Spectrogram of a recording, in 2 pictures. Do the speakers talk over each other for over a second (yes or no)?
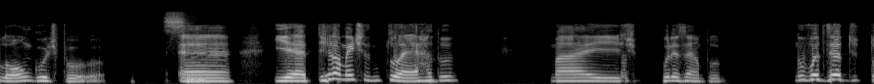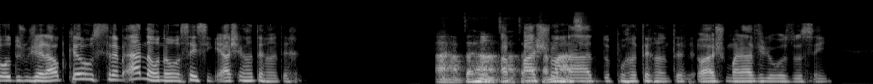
yes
